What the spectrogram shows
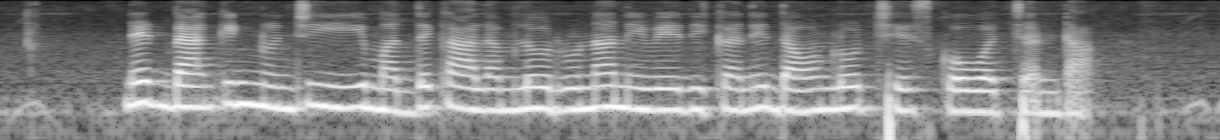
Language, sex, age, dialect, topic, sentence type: Telugu, female, 18-24, Southern, banking, statement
